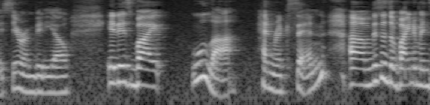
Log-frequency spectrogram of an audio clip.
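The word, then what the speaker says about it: Ole Henriksen: It is by Oola Henrikson.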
